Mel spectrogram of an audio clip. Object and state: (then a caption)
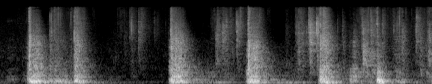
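Insulated interior drywall. Knocking on an interior bathroom drywall wall filled with pink fiberglass insulation, to check whether it keeps noise down. Several dull, low-pitched thunks are heard, each dying away quickly with almost no ring. The wall sounds insulated and damped.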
